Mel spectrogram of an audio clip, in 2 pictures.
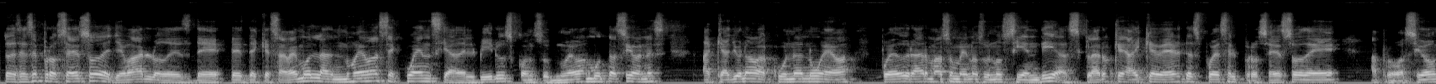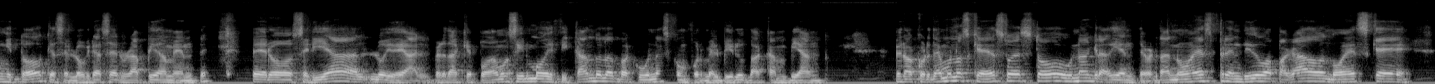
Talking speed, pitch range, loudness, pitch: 170 wpm, 95-130 Hz, -20 LUFS, 115 Hz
